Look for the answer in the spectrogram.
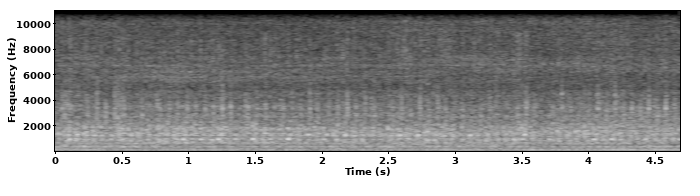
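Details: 1981 Jeep CJ7 4.2L 258ci, supposedly rebuilt engine, at idle: light metallic tapping about four per second; suspected beginning rod knock or spun rod bearing, possibly valve train, unconfirmed; drained oil showed nothing concerning.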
